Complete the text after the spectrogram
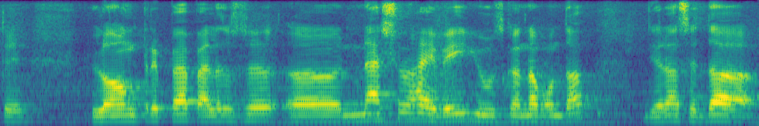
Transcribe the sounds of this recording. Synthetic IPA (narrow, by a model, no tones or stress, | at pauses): t̪eː | lɔːŋɡʈɾɪpɛːpɛːlẽːt̪ʊs | nɛːʃnəlɦaːiʋeːijuːzkəɾnaːpãːnd̪aː | d͡ʒeːɾaːsɪd̪aː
